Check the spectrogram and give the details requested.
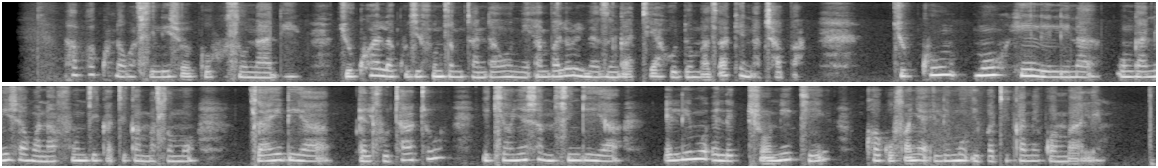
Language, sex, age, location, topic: Swahili, female, 18-24, Nairobi, education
